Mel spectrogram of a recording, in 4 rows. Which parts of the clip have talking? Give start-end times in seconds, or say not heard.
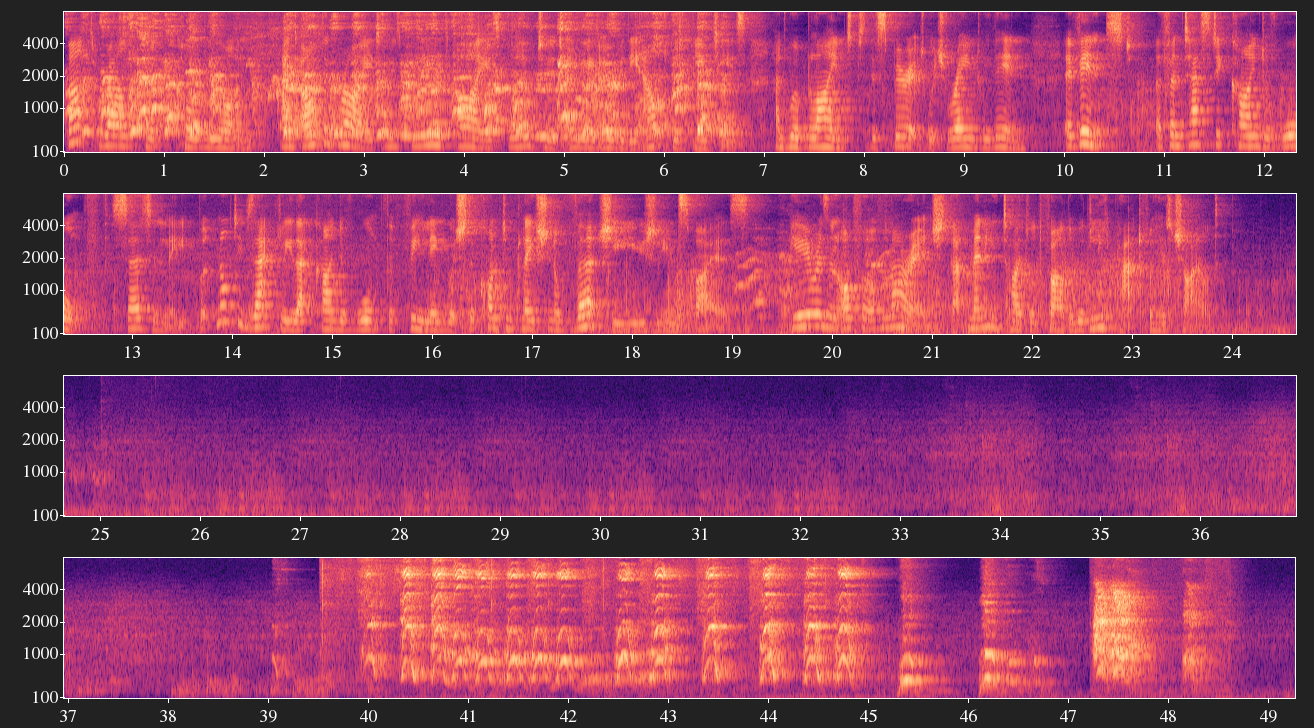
0.0-23.9.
